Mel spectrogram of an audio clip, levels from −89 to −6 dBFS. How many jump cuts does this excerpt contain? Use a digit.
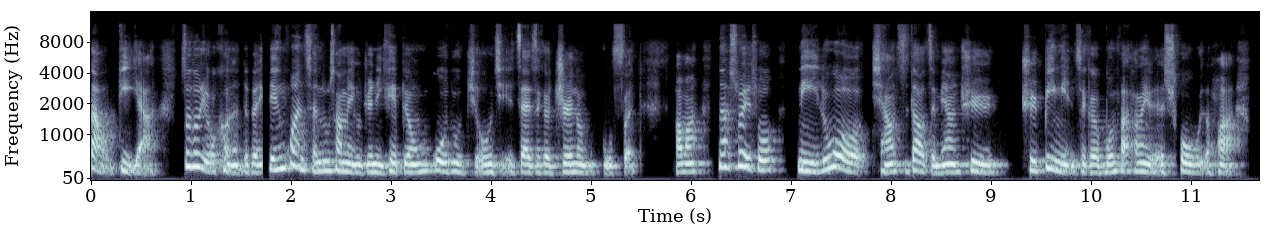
1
